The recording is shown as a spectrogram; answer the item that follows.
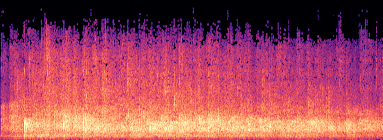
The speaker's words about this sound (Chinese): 好，我们给所有的演员一个大大的掌声吧。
